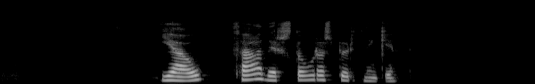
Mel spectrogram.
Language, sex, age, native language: Icelandic, female, 30-39, Icelandic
